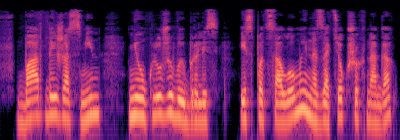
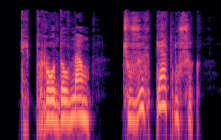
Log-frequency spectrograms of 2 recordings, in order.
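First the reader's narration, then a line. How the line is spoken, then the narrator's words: Spiteful hiss. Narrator (Russian): злобно прошипел Барда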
